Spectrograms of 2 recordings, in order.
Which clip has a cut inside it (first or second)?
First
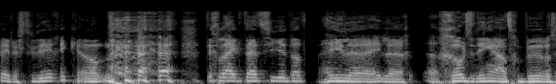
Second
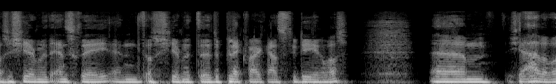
first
